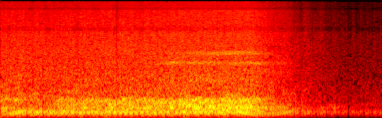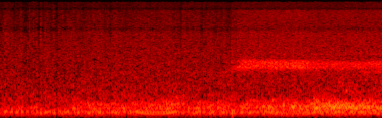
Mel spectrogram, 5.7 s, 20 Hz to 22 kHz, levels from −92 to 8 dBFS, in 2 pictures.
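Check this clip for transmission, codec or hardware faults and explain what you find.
Nothing in the system itself sounds at fault here.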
